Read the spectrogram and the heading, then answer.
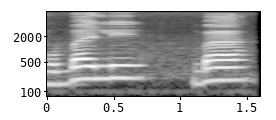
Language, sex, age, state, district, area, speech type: Odia, male, 60+, Odisha, Jajpur, rural, spontaneous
